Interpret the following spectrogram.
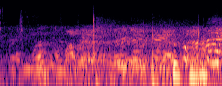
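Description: A group of women basketball players talking and calling out all at once, their voices building toward a team cheer, with a basketball bouncing on the gym floor a couple of times.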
